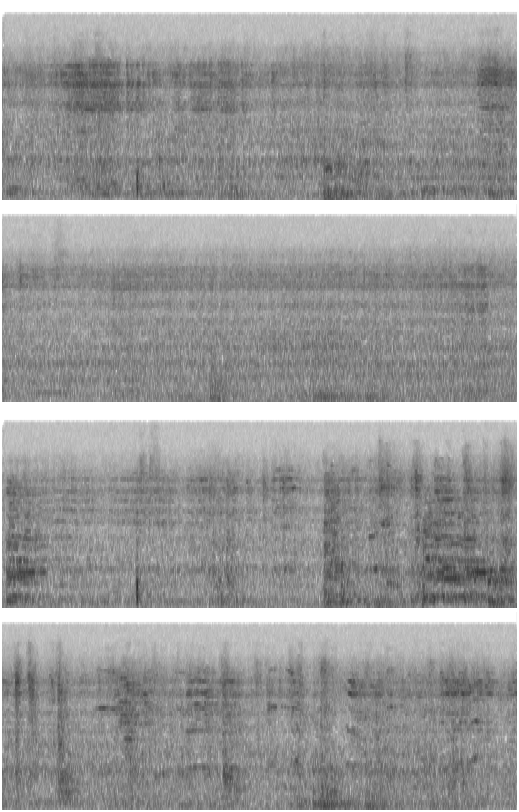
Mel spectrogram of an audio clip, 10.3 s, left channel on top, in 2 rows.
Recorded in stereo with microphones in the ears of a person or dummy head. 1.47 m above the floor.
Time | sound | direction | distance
1.4 | writing | 60° right (ahead or behind) | ?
